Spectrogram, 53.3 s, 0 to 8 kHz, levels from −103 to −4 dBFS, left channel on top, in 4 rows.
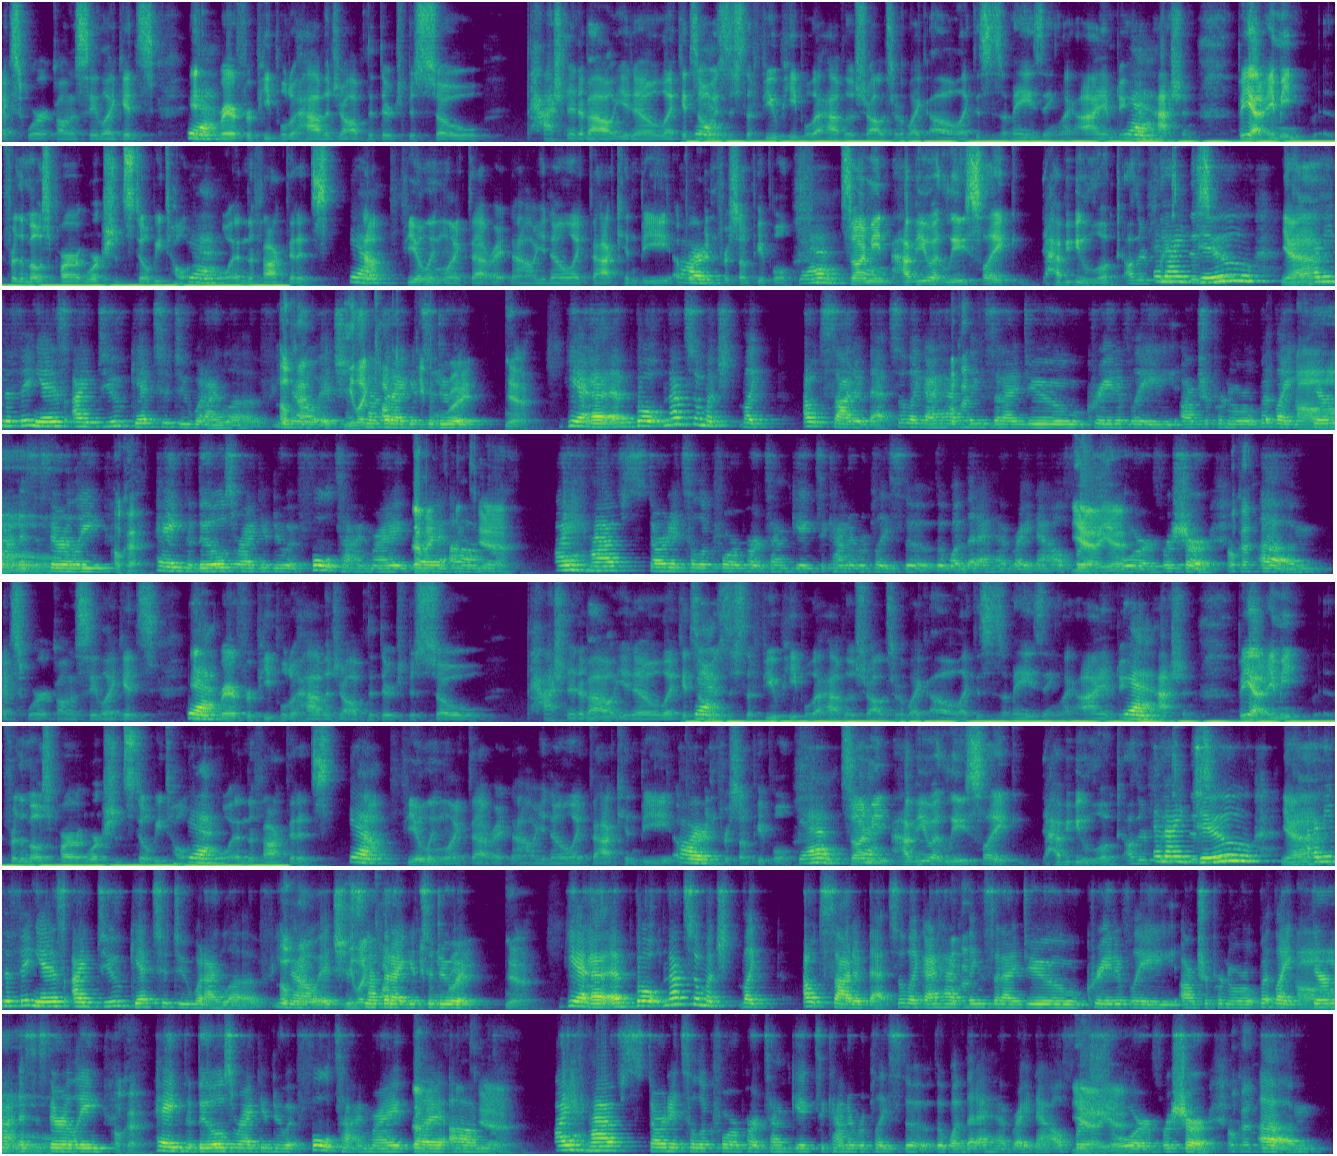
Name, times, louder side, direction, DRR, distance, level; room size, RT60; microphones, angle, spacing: voice 1, 0.0-4.7 5.3-16.6 16.8-17.1 17.4-21.4 21.7-23.4 23.7-25.4 26.1-26.6 29.4-29.8 30.1-30.5 31.0-31.3 31.7-31.9 36.1-36.4 39.6-40.7 41.2-41.4 44.1-45.1 50.7-51.2 52.2-52.5, left 4 dB, 20° left, 6 dB, 0.4 m, -33 dB
sound 1, 6.8-16.2, equal, 35° right, 0.6 m, -23 dB
voice 2, 11.2-11.6 15.2-15.5 16.8-17.1 20.1-20.4 21.3-22.1 24.8-26.0 26.4-31.3 32.3-34.3 34.7-41.0 41.5-44.9 45.5-52.2 52.6-53.1, right 2 dB, 75° right, 4 dB, 0.9 m, -26 dB
4.1 x 2.8 x 3.4 m, 0.42 s
head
